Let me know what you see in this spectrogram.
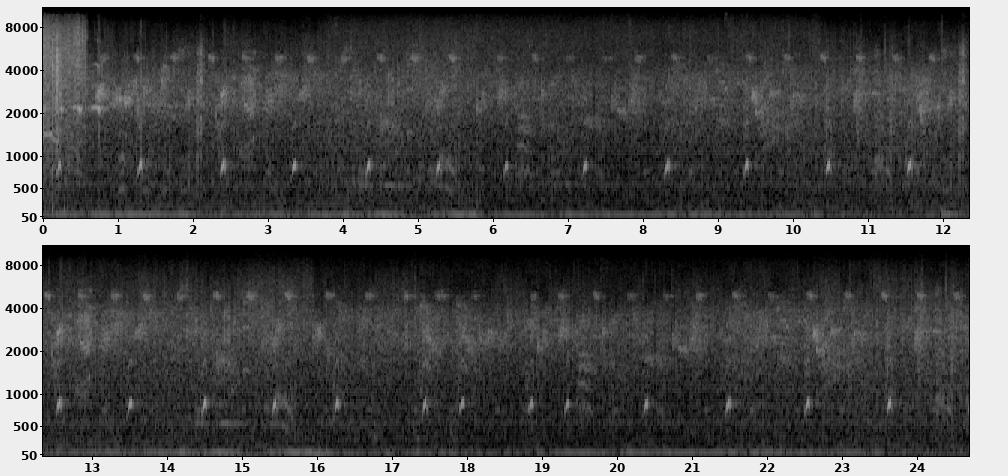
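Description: Outdoor garden ambience: a bird repeating a short rising call about every three-quarters of a second, with fainter high chirps, over a steady low hum.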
